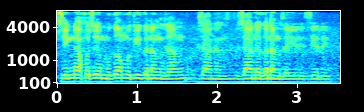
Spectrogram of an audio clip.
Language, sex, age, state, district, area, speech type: Bodo, male, 30-45, Assam, Kokrajhar, rural, spontaneous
